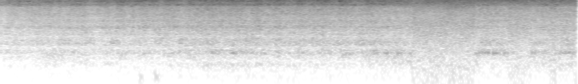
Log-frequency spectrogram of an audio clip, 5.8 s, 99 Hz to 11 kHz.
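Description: Wooden toy car body held against a sanding disc spinning at about 620 rpm on a 1 hp motor: a steady hiss of abrasive on wood, with the motor under load. It cuts off suddenly at the end.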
